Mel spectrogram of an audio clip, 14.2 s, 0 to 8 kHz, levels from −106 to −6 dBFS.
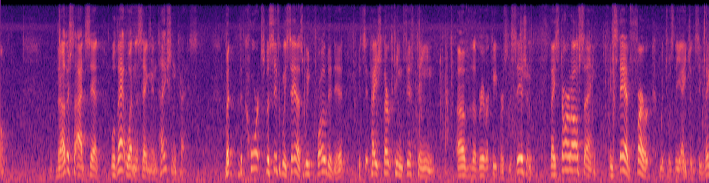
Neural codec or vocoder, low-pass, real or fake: vocoder, 44.1 kHz, 80 mel bands, Vocos; 7.2 kHz; fake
